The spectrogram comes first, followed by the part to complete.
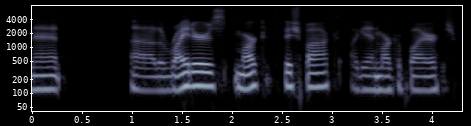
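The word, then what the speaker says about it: Fischbach: It's Fishbach. It's Fishbach. It is Fishbach according to AI overview.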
